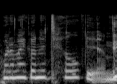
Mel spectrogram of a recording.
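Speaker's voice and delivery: hammed-up worried whine; high panicked question. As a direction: squeak it out, dreading. Intern dreading the ER.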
